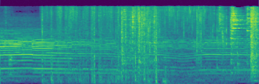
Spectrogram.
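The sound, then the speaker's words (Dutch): Sheep bleat loudly as a sheep's throat is cut as a sacrifice for a wedding, a sustained, wavering cry lasting several seconds, with scuffling and rustling noises mixed in and no one speaking. “nou snij ze zo dat schaap eh, de keel In ons cultuur is heel normaal gebeurd.”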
